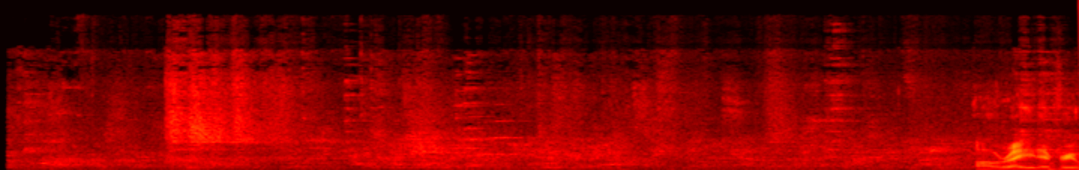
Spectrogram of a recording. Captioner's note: crowd chatter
